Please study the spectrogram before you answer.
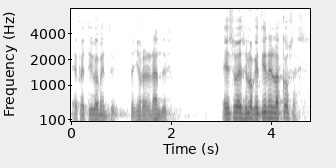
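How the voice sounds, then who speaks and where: Actor as complacent gentleman, echoey hall. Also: mid-range voice, measured pace, close to an everyday voice. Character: self-satisfied, indifferent gentleman passer-by. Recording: echoey hall, long reverb.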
